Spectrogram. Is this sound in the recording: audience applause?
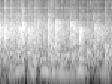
yes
